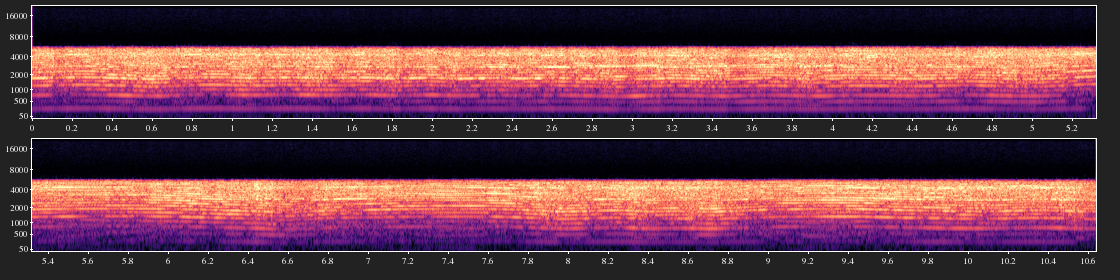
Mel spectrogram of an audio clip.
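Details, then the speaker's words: Oscillating cast saw on its high setting cutting off a long arm cast with quick in-and-out motions from end to end, turning at the elbow: a steady high-pitched whine whose pitch dips briefly as the blade meets the cast. "turn the cast saw onto the high setting make quick in-and-out motions from end to end of the cast turning at the elbow watch and listen for the cutting of this"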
